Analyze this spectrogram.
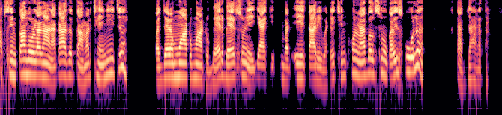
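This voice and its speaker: A woman does a put-on character voice at a high pitch, with ordinary pitch variation and a moderate pace. The sound is dry and close, with no echo. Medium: comedy sketch. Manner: inquisitive, chatty.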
